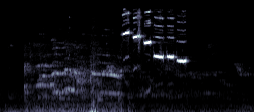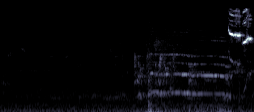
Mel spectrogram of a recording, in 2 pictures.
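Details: Bali forest sirdadu, played in the morning to coax a reluctant caged bird into singing. A murmuring low warble with a single knock, then a burst of bright descending whistles, a long silence, and the phrase starting again.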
